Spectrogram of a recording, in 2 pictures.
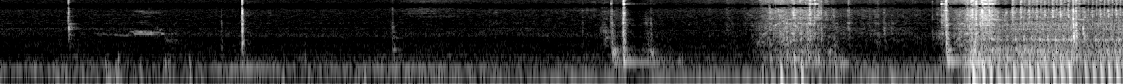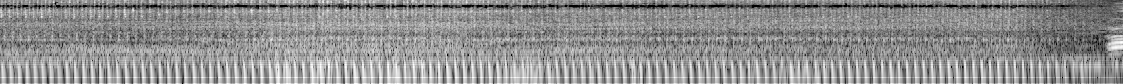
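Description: A lawn scarifier, a Predator or a Scott Bonnar machine, is run over a home lawn. A few light clicks and knocks come first, then the engine starts and roars loud and steady until the end.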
